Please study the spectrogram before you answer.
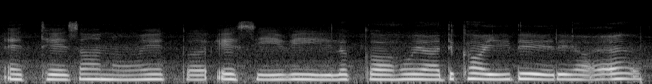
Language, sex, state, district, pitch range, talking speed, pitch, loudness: Punjabi, female, Punjab, Kapurthala, 225-240 Hz, 100 wpm, 235 Hz, -13 LUFS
